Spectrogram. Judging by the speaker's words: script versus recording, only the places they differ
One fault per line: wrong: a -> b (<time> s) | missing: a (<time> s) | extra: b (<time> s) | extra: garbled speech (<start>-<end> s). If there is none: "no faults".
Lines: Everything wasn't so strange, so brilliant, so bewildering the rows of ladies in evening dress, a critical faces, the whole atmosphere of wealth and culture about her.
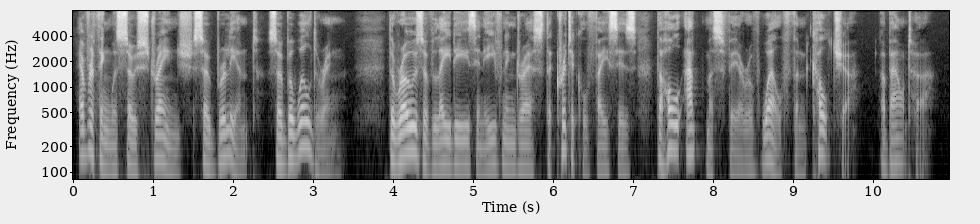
wrong: wasn't -> was (0.5 s)
wrong: a -> the (5.9 s)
